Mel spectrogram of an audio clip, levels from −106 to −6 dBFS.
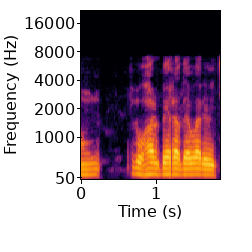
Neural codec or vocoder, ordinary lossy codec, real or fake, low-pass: codec, 16 kHz in and 24 kHz out, 2.2 kbps, FireRedTTS-2 codec; none; fake; 7.2 kHz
